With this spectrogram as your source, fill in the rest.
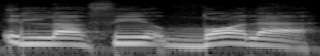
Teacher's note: اور آخری جو لفظ تھا الا فی ضالا، یہ دالا، یہ دال نہیں ہوگا بلکہ ضاد ہوگی، تو اس لیے تھوڑا سا اس کو جو ہے اور زیادہ ہیوی کر دیں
